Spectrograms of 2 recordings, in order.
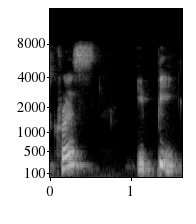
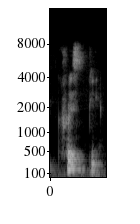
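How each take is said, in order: First: Crisp and P said as separate parts; wrong split. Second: Crispy said higher, unvoiced, as one word; whole word crispy. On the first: Teacher showing how Spanish logic would wrongly split crispy. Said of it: "si seguimos la lógica del español". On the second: Teacher contrasting crispy with the wrong split. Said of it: "no funciona de esa manera". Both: Shown as a demonstration.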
